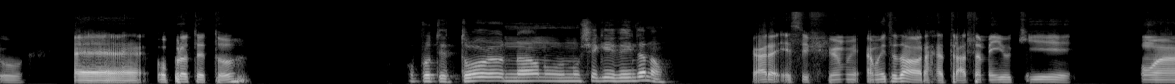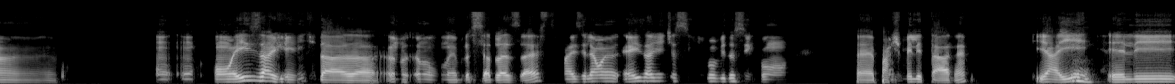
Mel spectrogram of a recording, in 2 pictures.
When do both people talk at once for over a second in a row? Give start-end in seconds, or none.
none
